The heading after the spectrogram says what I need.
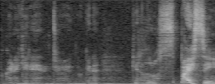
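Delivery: hushed, soft, teasing whisper.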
